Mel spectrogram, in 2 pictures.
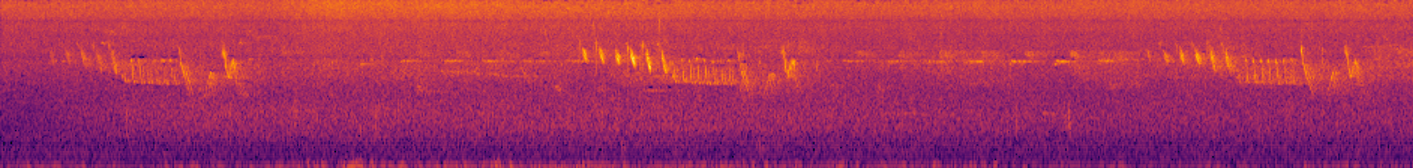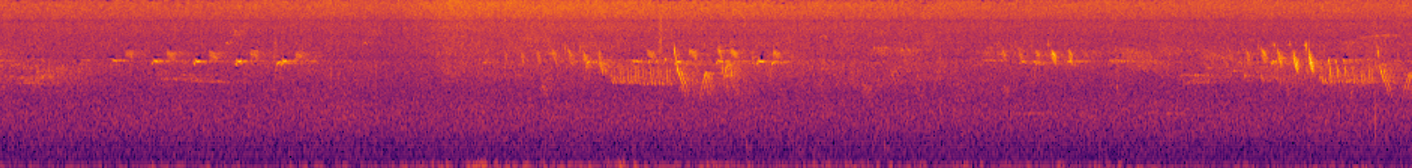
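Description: Birdsong: a songbird repeats a short, fast, descending trill about every six to seven seconds. A faint, continuous high chirping and a steady hiss lie underneath.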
